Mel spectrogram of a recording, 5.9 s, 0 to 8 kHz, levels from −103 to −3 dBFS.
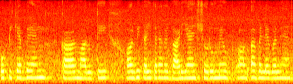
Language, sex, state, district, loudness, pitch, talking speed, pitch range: Hindi, female, Uttar Pradesh, Muzaffarnagar, -15 LUFS, 230 Hz, 185 wpm, 225-235 Hz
